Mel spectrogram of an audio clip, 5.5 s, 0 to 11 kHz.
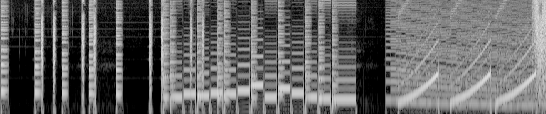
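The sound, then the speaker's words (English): Donkey Kong 3 (DK3) retro video game spraying sound effects: quick staccato electronic bursts, a run of stepped buzzy tones, then three rising, zipping sweeps repeated in a steady rhythm, fairly loud with no talking. “See, that's you spraying.”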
